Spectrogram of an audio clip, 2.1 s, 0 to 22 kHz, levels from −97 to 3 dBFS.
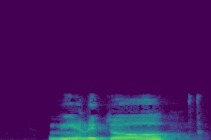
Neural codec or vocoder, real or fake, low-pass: none; real; 7.2 kHz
